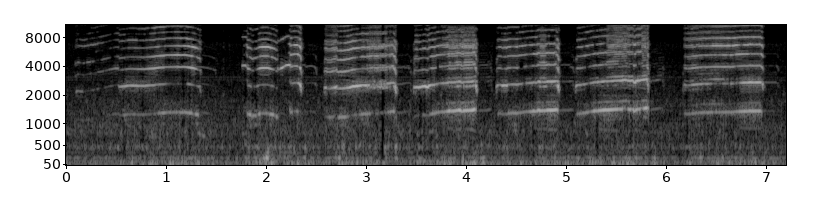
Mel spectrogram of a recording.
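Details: Peregrine falcon at a nest site in Koszalin, 15 March 2022, giving a steady run of loud, harsh, drawn-out wailing notes. Each lasts roughly half a second and repeats about once per second, over a faint low hum.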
